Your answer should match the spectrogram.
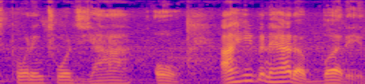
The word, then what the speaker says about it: IAO: w lowercase a lowercase w how do you pronounce that and he said yeah or I said not Yahoo he said nope and I said no I said no yeah oh if it was ooh it would be this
